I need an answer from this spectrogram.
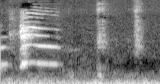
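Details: Pet cat gives a single short, bright meow, quickly rising then fading, followed by faint soft rustles in a quiet room.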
